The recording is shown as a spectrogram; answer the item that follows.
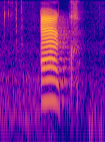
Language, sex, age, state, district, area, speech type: Bengali, female, 18-30, West Bengal, Purulia, urban, read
